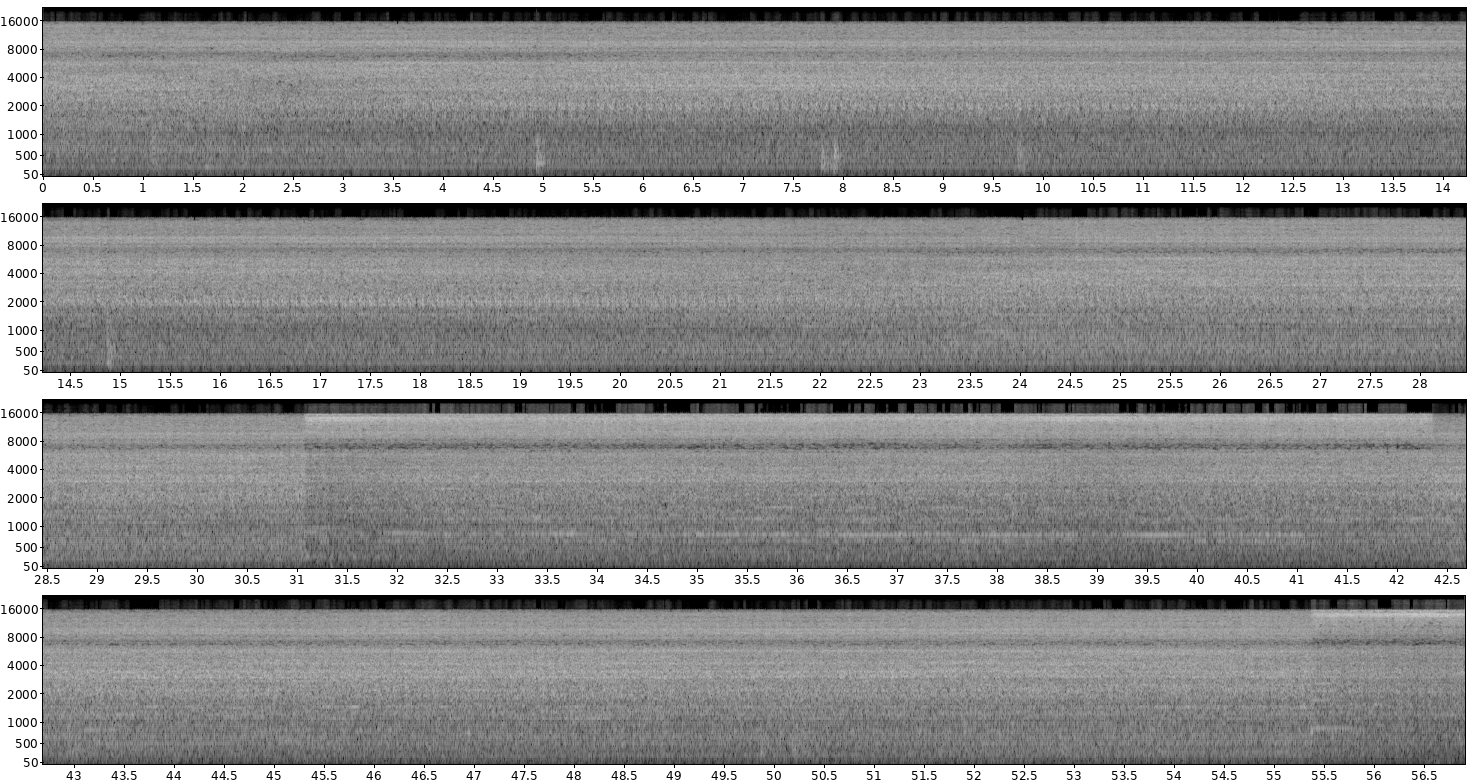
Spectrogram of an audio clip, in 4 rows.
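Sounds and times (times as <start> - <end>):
sawmill machinery running: 0.0 - 56.9.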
